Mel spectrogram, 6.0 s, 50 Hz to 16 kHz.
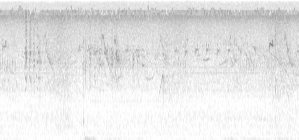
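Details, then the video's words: Red-billed buffalo weavers at sunrise on 24 June 2024 give busy, scratchy chirps and squeaky notes, calling to each other, likely chatting about their large multi-chambered nest above them; low background rumble. "You can hear the red-billed buffalo weavers."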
